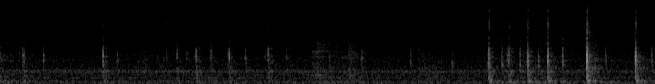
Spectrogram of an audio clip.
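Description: Keys on a Sony VAIO laptop being pressed: scattered faint clicks, then a quicker run of louder clicks near the end.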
